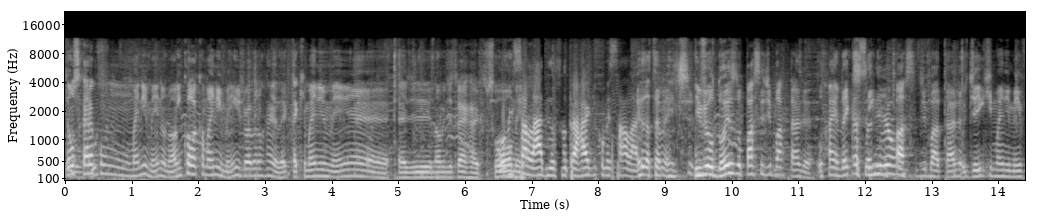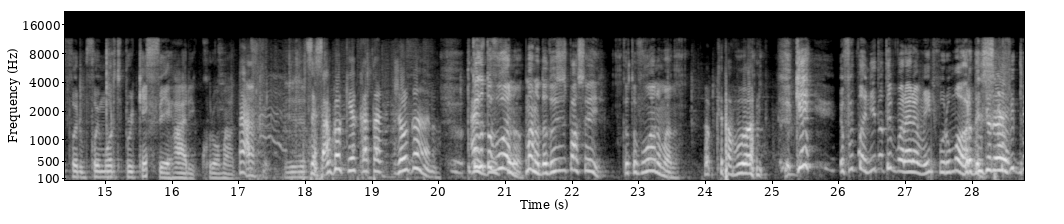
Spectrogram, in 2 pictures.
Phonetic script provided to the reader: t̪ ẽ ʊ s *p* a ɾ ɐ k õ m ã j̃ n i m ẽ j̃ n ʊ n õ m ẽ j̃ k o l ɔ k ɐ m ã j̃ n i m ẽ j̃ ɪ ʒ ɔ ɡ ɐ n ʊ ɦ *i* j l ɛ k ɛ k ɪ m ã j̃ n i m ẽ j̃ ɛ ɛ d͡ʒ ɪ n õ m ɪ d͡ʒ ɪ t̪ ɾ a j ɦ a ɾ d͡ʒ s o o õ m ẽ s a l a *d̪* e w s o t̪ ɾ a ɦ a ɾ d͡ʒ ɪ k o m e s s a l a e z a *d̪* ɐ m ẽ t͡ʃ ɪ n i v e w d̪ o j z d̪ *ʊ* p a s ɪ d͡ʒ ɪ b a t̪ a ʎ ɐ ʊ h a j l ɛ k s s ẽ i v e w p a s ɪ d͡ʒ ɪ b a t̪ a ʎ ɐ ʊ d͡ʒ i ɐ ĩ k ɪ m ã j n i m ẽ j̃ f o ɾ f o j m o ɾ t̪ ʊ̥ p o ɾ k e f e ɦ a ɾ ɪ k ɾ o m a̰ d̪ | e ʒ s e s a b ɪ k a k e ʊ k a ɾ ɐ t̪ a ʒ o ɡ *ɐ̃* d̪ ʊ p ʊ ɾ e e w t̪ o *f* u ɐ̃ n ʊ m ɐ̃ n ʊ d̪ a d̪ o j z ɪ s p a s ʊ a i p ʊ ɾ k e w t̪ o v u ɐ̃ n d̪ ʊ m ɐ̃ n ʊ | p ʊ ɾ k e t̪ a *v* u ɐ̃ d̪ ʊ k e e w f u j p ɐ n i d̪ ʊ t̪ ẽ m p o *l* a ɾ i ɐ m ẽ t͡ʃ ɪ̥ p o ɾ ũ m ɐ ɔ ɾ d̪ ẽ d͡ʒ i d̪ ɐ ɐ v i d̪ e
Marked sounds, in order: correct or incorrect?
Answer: incorrect, incorrect, correct, incorrect, correct, correct, incorrect, correct, incorrect

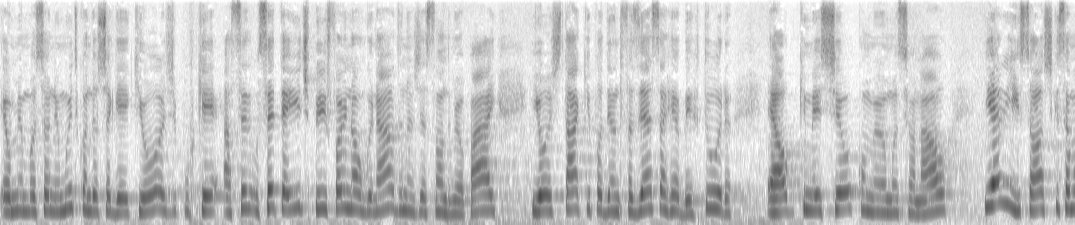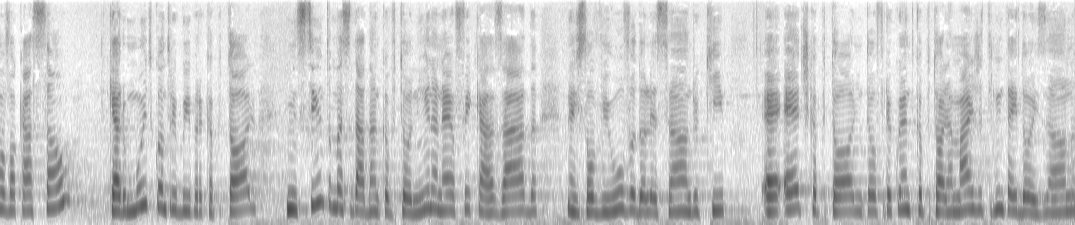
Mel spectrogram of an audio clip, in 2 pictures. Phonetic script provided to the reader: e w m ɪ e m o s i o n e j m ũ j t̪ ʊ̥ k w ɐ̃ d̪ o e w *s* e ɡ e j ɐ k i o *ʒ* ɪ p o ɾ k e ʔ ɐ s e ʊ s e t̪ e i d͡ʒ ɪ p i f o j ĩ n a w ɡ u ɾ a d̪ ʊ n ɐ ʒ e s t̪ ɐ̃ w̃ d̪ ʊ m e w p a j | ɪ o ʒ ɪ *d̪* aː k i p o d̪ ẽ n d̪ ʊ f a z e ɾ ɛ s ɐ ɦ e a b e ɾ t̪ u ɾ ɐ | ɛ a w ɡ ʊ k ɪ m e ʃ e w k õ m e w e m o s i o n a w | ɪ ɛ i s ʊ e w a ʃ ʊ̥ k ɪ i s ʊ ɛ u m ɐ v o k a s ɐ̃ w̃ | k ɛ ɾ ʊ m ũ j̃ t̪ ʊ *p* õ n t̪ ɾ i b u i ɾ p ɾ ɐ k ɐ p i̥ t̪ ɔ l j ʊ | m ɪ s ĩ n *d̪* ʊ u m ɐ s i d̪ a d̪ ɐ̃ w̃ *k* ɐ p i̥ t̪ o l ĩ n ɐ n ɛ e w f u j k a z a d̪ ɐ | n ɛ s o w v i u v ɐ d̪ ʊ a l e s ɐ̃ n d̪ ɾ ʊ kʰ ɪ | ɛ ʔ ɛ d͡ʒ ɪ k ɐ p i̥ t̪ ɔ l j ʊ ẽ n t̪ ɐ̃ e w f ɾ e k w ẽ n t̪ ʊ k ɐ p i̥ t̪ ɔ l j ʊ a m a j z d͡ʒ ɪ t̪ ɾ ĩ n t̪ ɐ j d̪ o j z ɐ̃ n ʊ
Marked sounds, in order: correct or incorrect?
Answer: incorrect, correct, incorrect, incorrect, incorrect, correct

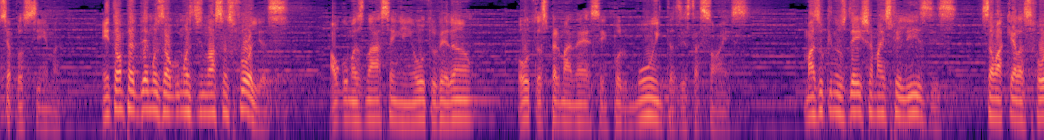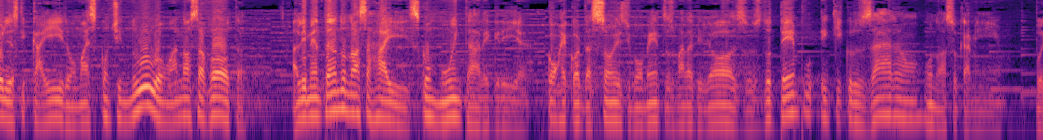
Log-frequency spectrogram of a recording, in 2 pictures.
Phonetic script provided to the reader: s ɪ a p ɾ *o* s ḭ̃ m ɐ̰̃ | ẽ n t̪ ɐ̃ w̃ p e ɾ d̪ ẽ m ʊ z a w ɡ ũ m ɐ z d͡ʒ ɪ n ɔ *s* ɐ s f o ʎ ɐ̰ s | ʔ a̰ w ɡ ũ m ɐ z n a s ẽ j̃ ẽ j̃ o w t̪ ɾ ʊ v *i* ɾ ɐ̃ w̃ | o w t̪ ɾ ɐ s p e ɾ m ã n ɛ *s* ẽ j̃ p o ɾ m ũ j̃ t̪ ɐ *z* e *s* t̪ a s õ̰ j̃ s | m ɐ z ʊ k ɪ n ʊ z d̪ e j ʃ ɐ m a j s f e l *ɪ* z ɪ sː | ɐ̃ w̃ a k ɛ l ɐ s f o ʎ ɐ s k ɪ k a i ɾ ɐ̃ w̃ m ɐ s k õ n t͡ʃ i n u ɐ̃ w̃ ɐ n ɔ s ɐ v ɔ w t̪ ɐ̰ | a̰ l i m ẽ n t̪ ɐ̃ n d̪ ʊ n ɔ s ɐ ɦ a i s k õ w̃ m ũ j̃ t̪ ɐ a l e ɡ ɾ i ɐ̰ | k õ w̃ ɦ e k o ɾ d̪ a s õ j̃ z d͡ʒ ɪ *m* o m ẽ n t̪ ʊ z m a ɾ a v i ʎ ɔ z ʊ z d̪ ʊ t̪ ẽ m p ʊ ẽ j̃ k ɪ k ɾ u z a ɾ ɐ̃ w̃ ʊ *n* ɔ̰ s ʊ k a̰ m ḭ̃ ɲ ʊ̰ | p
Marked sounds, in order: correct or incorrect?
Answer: correct, correct, incorrect, correct, correct, correct, incorrect, correct, correct

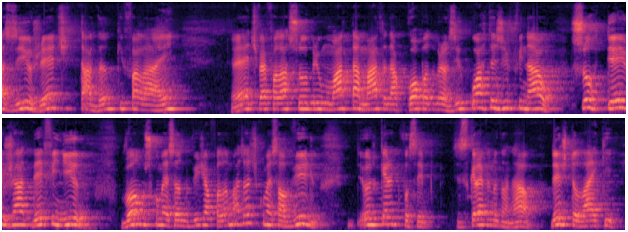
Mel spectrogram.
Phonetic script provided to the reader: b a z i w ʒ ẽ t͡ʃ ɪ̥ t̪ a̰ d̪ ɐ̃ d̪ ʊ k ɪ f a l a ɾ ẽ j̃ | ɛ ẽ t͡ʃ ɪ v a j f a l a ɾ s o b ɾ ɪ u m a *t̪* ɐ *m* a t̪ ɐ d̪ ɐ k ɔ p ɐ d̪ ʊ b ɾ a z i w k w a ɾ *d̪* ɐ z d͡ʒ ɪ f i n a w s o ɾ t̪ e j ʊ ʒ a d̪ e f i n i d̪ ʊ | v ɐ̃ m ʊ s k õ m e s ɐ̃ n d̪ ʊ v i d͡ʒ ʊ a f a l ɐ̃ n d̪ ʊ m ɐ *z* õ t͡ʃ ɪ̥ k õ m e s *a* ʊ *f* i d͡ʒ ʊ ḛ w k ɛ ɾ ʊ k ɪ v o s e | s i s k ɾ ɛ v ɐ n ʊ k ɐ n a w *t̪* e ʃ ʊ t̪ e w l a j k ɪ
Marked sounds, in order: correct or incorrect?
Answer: correct, correct, incorrect, correct, correct, incorrect, incorrect

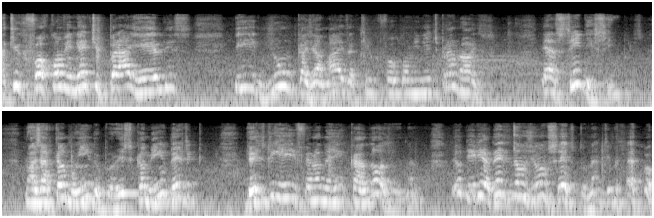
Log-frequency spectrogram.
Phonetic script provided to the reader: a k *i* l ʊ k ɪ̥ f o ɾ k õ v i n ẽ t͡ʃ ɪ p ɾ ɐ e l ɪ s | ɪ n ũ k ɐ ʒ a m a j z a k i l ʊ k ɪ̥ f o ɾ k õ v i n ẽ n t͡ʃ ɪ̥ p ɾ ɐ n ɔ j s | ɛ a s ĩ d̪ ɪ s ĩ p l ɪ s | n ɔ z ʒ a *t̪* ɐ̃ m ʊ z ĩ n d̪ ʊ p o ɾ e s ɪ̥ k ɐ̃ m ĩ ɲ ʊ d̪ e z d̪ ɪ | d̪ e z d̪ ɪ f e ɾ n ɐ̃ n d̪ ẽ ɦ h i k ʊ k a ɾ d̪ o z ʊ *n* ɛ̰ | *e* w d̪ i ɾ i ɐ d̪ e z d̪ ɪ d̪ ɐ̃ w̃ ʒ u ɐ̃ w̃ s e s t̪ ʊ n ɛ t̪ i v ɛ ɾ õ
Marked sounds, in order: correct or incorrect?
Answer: correct, correct, correct, correct

